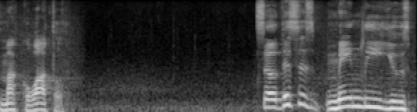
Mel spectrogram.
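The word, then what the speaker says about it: macuahuitl: Makuato. No, it's uh pronounced Makawatal.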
